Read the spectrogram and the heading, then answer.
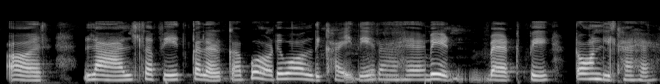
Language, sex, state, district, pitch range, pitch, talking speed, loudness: Hindi, female, Uttar Pradesh, Jalaun, 205-240 Hz, 220 Hz, 125 wpm, -16 LUFS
